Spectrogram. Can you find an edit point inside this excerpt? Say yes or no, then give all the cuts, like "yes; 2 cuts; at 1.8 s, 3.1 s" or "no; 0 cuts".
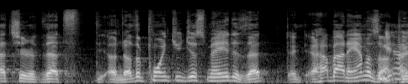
no; 0 cuts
